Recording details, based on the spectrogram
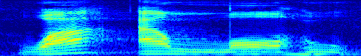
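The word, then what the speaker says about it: وَاللّٰهُ: ingat membacaul jalalah Allah itu bukan Allah ng bukan wallahu bukan wallahu tapi wa Allahu wallahu ya wallahu ya kita orang Jawa agak susah ya biasanya sudah terbiasa Oh ya Allah gitu ya membacanya wallah ituu wallah bukan wallah enggak ada woh adanya wallahu Wa Ya Wa Wa kalau membaca huruf ww itu bibir kita terhimpun ke depan wa ya bukan wa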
